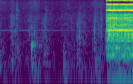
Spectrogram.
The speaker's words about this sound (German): Das Telefon stand im Wohnzimmer.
